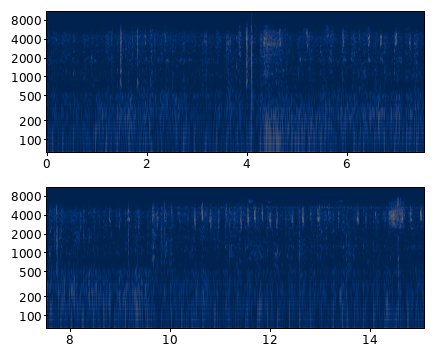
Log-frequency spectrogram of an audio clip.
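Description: Green PPR plastic pipe and fitting being pressed onto and worked against the heating dies of a socket-fusion pipe welder: small clicks and handling noise, with one heavier knock about four seconds in. Birds call in the background.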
